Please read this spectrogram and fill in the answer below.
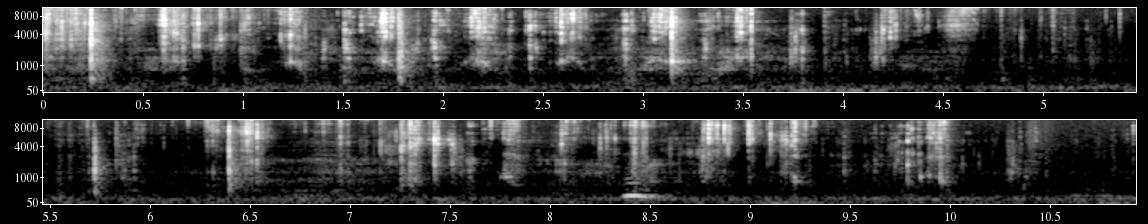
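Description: Close-miked biting and chewing of a crispy, spicy fried chicken wing: a run of sharp crunches and crackles from the fried coating, with wet chewing between them as the meat is eaten off the bone.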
